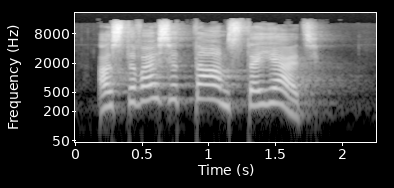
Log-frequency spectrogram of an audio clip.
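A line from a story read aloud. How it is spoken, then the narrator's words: Shout. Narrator (Russian): крикнул я ему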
